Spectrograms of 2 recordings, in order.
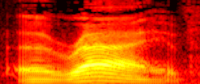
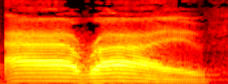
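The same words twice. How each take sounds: First: The first vowel is a weak schwa. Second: The first vowel is a full, clear vowel. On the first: The speaker calls it right. "but uh, arrive. Weak" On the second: The speaker calls it wrong. "I'm not saying arrive"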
